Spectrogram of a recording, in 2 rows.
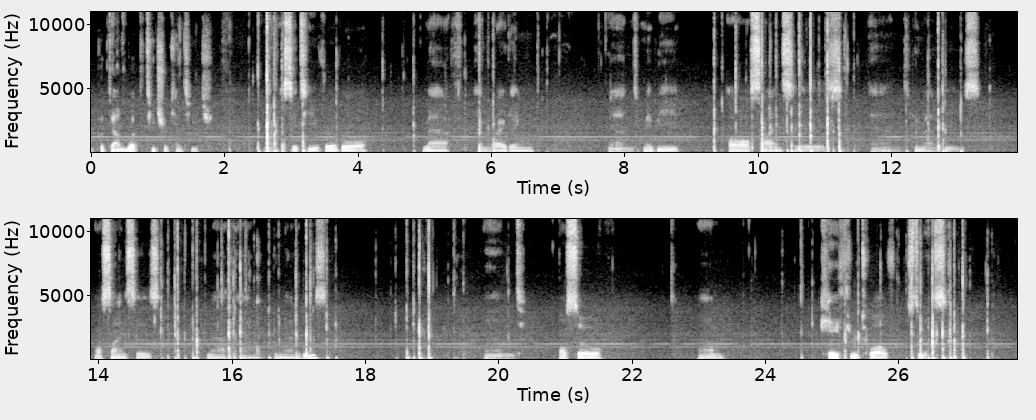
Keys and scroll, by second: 2.7-7.0 typing, 9.5-20.2 typing, 24.1-27.7 typing.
